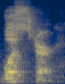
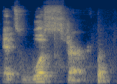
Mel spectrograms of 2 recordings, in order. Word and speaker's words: Worcester: Worcester. It's not Worcester or Worcester. It's Worcester.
